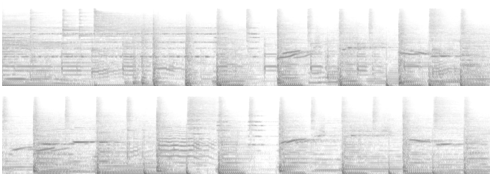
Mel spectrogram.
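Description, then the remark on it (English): A bright whistled melody carries the last chorus of a song over a full band, with a chunky beat of steady drum hits and chords keeping a mid-tempo pulse; the whistling sits clearly up front throughout, with no voices. “whoever whistles that last chorus has provided a happy, sad goodbye as the band could possibly offer us.”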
